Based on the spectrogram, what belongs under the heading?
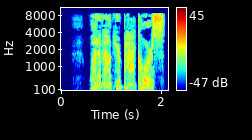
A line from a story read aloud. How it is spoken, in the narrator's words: whispered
